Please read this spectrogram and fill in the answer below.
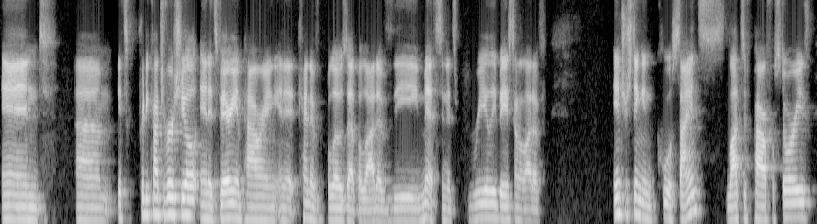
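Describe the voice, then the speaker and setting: A man's voice: mid-range voice, moderate pace, pushed and bright. A man speaking as an expert guest on a casual podcast, explaining things directly to the listener. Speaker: guest, author and organizational psychologist.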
